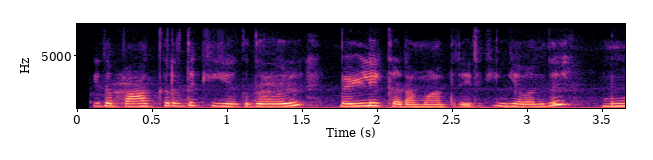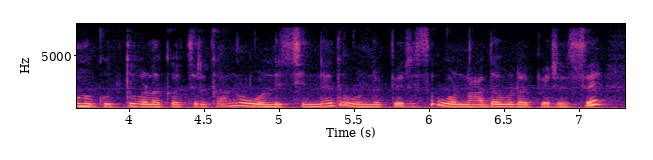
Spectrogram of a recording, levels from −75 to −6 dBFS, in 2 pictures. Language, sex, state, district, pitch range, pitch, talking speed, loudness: Tamil, female, Tamil Nadu, Kanyakumari, 200-245 Hz, 225 Hz, 170 wpm, -17 LUFS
